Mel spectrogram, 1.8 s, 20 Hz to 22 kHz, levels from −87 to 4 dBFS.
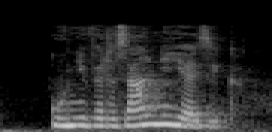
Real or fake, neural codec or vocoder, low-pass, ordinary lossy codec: real; none; 9.9 kHz; MP3, 48 kbps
